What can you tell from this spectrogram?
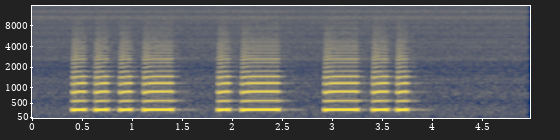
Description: Morse code, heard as a horn, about 10 wpm, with room echo. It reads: VAD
